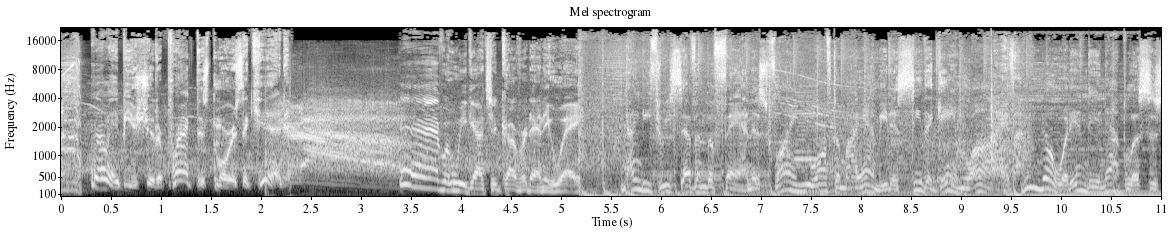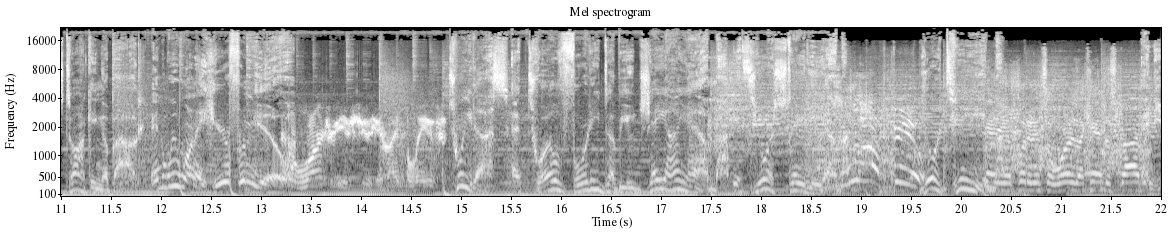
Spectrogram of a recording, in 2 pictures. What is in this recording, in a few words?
News Sports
